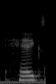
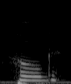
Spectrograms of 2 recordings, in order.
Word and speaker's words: Hogue: I know it's Hogue, not Haig.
